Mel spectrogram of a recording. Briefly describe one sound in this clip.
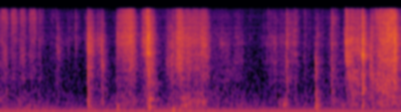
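Hands rub tape flat against a board.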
